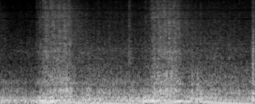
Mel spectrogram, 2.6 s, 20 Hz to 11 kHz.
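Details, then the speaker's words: 1951 Ford F1 short-bed pickup with cherry bomb mufflers, three-speed manual: deep, raspy, blatting exhaust blipped twice over rough idle; exhaust leak through a hole in one cherry bomb muffler makes it sound loud. "it's got a little bit of an exhaust leak you can hear it it's got a really nice sounding exhaust system though"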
